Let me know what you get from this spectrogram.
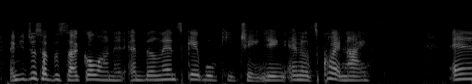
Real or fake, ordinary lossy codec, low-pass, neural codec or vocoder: fake; none; 7.2 kHz; codec, 16 kHz in and 24 kHz out, 0.4 kbps, LongCat-Audio-Codec, two codebook decoder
